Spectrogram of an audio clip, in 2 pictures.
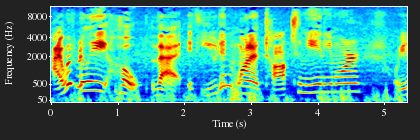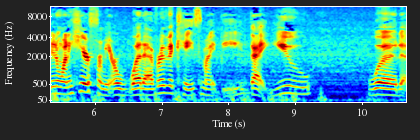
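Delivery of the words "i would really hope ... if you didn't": plain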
